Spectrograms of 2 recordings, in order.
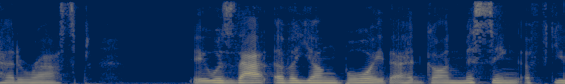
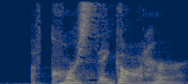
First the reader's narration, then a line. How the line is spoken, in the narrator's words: another head hissed, that of a handsome teen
